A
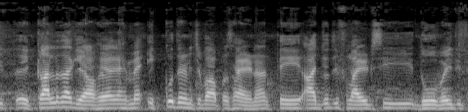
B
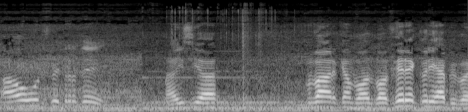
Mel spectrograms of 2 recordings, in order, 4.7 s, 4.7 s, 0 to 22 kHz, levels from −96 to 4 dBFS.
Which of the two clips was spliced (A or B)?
B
